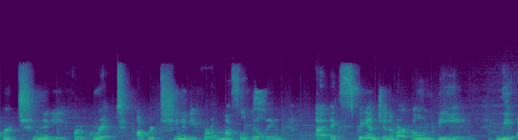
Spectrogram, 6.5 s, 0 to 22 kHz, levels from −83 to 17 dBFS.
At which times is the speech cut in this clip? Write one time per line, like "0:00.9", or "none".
none

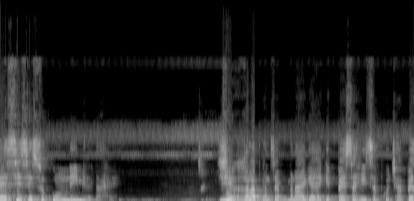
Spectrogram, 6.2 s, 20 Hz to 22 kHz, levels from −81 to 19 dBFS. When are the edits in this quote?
none

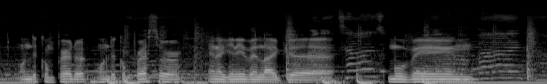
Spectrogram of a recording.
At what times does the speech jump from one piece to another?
0:01.9

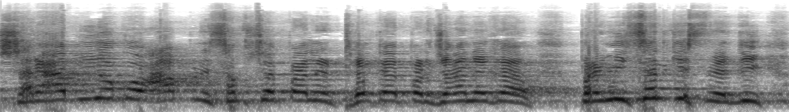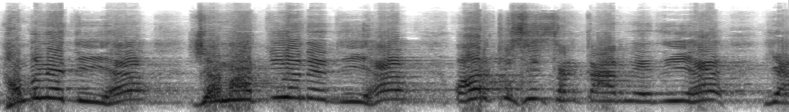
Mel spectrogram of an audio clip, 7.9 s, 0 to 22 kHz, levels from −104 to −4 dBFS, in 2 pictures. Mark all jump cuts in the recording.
none

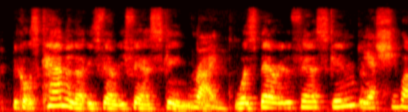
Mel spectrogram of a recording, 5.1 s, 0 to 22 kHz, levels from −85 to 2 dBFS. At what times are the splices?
none

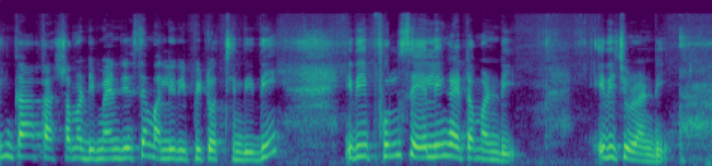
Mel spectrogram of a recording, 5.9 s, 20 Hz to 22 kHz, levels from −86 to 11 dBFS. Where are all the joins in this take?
none

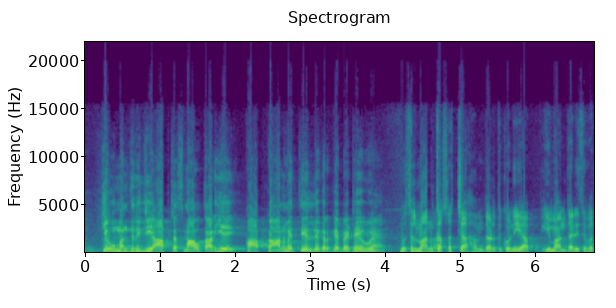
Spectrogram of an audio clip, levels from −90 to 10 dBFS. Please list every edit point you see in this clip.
0:02.0
0:04.0

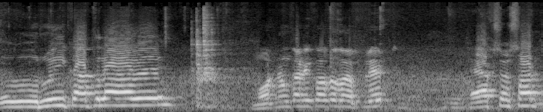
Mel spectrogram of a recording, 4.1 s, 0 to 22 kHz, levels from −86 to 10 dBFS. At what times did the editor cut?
none

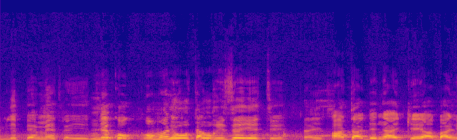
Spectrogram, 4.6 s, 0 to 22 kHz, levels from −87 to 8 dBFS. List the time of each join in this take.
0:03.0

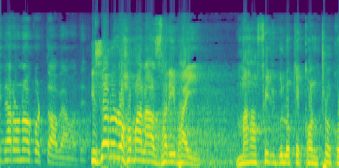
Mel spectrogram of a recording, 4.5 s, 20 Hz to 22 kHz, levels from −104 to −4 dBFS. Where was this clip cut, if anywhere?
0:01.1

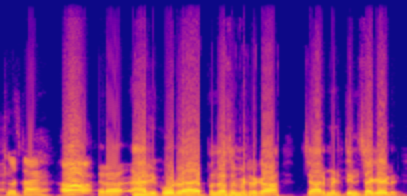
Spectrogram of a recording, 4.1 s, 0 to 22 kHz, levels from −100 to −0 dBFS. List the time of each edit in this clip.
0:00.9

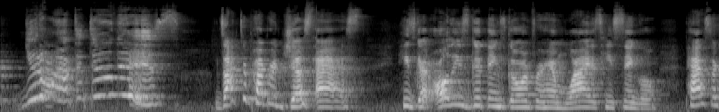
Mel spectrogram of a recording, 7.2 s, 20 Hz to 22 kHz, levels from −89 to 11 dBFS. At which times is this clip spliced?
none

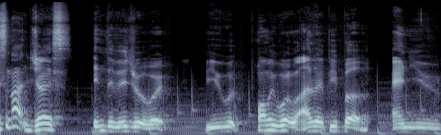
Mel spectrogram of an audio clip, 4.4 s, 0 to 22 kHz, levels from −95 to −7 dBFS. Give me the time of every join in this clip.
0:01.8

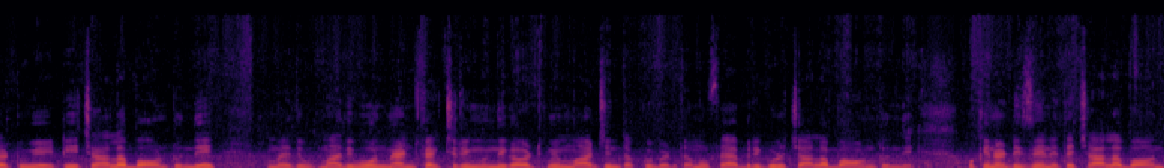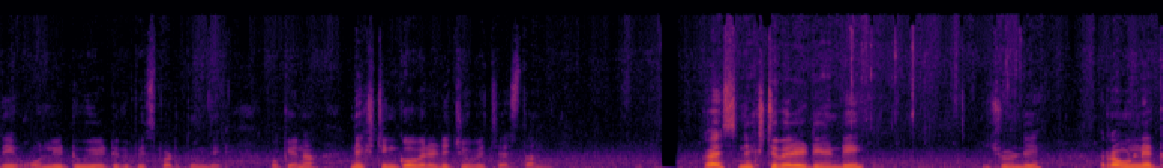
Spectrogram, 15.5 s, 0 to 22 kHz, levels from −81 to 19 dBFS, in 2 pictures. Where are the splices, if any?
none

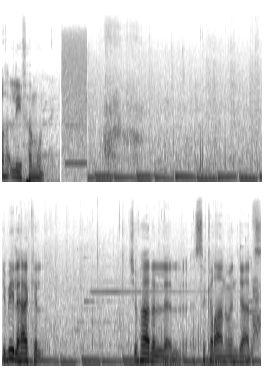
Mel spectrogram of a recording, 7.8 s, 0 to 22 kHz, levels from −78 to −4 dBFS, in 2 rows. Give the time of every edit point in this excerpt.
0:01.1

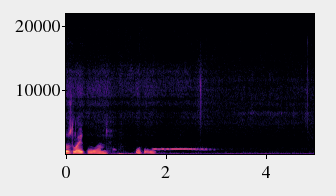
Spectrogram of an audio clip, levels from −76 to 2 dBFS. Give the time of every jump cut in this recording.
none

